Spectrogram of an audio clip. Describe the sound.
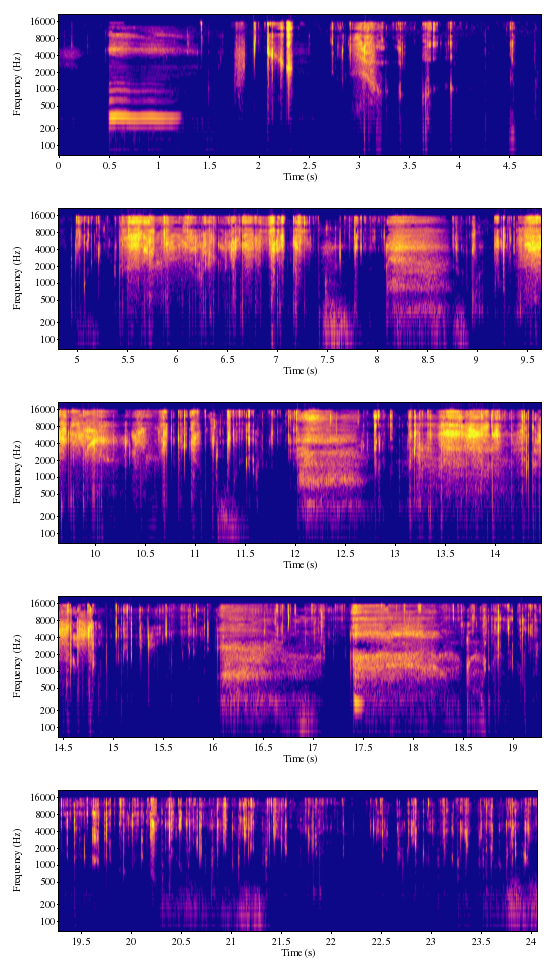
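Chewing and crunching of a lightly salted snack, with many irregular crisp bites and mouth sounds following one another in an uneven rhythm, some louder than others, with no talk.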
